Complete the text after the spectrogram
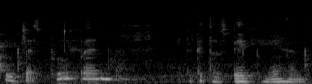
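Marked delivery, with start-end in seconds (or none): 0.1-1.1 high cooing. Real, not acted. Talking to baby.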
